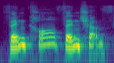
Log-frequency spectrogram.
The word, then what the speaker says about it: fenchol: I mean, is it fenchol? Fenchol, F-E-N-C-H-O-L, benefits, antibacterial, antioxidant, pain relief.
